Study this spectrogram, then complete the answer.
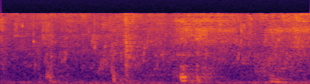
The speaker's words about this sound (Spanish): Se levanta. Camina por la plataforma superior con el agua por los tobillos.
